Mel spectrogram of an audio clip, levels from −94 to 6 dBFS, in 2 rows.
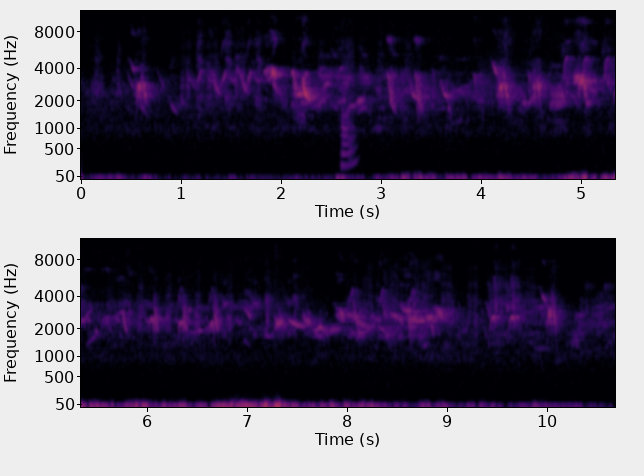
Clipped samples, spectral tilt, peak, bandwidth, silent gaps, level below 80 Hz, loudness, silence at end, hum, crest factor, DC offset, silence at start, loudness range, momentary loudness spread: under 0.1%; 1 dB/octave; -36 dBFS; 11 kHz; none; -72 dBFS; -56 LUFS; 0 s; none; 24 dB; under 0.1%; 0 s; 5 LU; 12 LU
